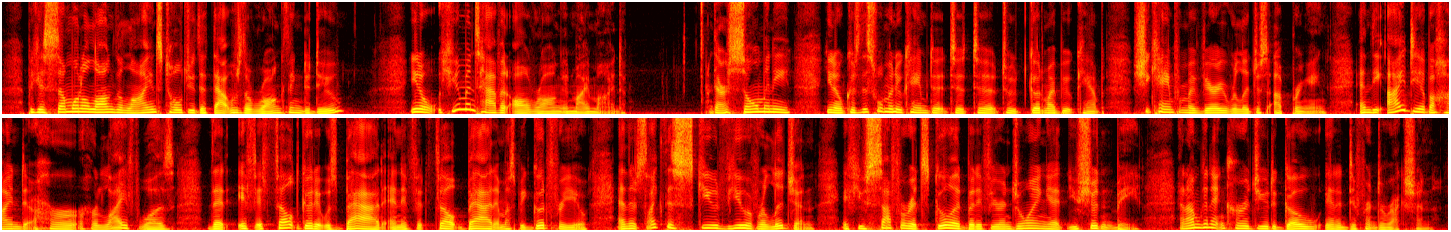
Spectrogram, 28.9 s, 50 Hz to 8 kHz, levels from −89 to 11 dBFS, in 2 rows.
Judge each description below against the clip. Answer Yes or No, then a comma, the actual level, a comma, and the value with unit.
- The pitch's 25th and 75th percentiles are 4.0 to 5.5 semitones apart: Yes, average, 5.1 semitones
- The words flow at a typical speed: No, fast, 230 wpm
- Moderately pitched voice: Yes, medium, 155 Hz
